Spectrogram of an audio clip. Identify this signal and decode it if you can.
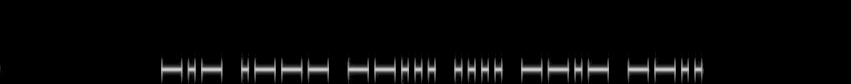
Morse code, heard as a keyed tone, about 18 wpm, 700 Hz. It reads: KJ7HQZ
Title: Speed Racing - USA 2x3 Call Signs 15wpm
